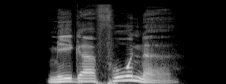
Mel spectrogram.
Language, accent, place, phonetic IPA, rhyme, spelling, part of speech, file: German, Germany, Berlin, [meɡaˈfoːnə], -oːnə, Megaphone, noun, De-Megaphone.ogg
- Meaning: nominative/accusative/genitive plural of Megaphon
